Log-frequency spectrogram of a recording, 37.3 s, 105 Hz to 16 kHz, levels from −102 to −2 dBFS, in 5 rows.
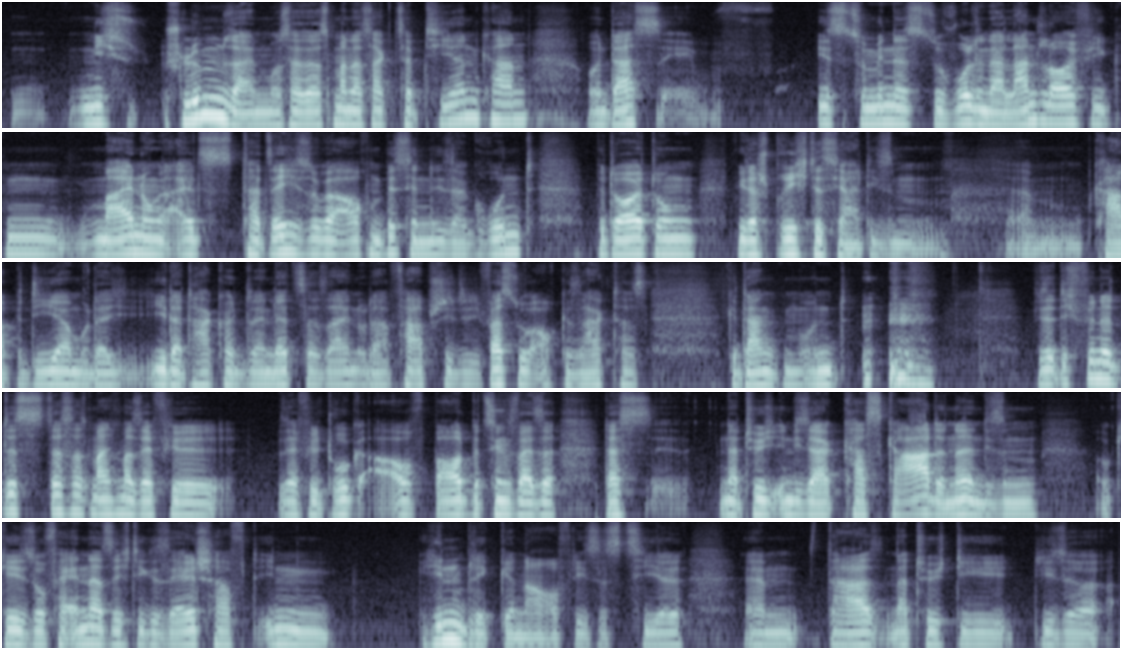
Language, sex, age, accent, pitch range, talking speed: German, male, 20-39, German, 95-115 Hz, 145 wpm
